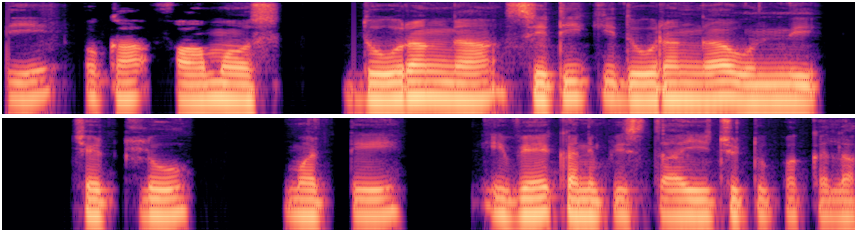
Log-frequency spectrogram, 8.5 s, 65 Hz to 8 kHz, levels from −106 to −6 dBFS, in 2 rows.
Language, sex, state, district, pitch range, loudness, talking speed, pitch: Telugu, male, Andhra Pradesh, Anantapur, 120-130 Hz, -23 LUFS, 110 wpm, 125 Hz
